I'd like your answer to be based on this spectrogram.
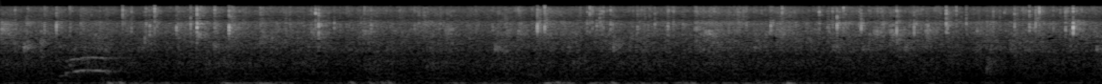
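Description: Steady rain falling outdoors, a continuous soft hiss of drops with faint low patter underneath, no talking.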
